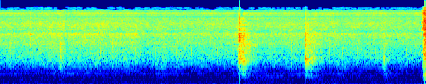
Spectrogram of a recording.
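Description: A congregation clapping: an even hiss of many hands, with two sharper claps standing out a little after two seconds and at about three seconds in.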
